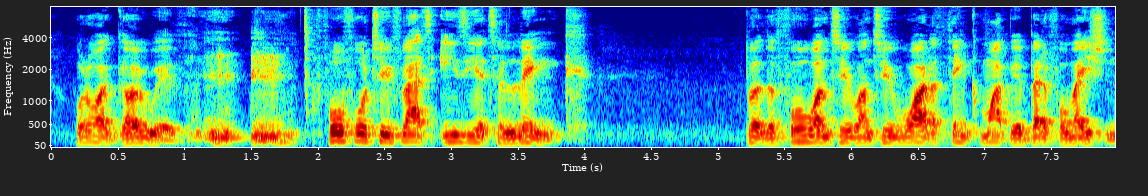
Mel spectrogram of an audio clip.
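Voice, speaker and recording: With a British accent, a man talks at a moderate pace. His pitch is medium, with ordinary variation. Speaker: gaming youtuber. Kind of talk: gameplay commentary. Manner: animated.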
